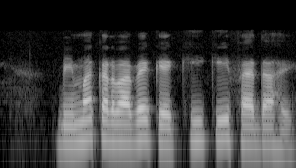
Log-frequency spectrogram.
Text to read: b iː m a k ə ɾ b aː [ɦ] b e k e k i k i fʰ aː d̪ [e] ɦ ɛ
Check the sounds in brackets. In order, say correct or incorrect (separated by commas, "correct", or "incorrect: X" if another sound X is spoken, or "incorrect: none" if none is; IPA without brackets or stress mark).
incorrect: none, incorrect: a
